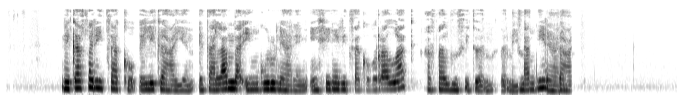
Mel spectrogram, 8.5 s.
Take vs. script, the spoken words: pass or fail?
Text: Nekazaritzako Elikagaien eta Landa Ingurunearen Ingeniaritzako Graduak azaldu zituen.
fail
